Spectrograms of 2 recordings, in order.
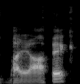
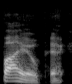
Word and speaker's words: biopic: Like I always thought it was biopic. Apparently it's pronounced biopic.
